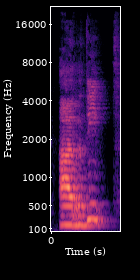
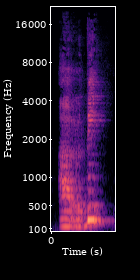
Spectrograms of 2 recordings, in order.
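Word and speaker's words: ardid: Ardit. Ardit. Fuerza de voz en la sílaba dit.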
